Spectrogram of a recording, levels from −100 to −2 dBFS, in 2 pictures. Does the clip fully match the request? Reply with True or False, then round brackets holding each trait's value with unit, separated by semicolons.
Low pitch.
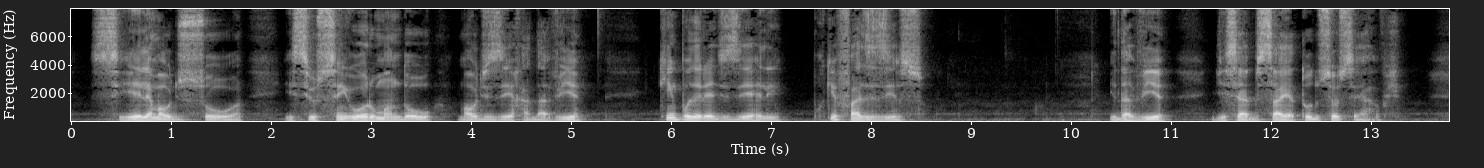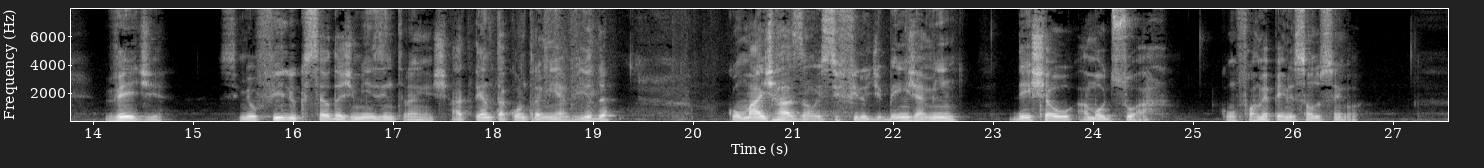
True (80 Hz)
